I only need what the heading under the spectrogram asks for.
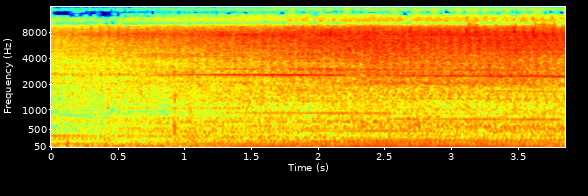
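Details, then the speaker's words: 2015 Kia Forte 1.6L turbo, after fuel pump replacement fixed a no-start: the engine catches and settles into a steady, even idle with a smooth hiss and no stumble or miss, and no fuel leaks. Normal idle. "all right we look back here we got no leaks the car running"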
